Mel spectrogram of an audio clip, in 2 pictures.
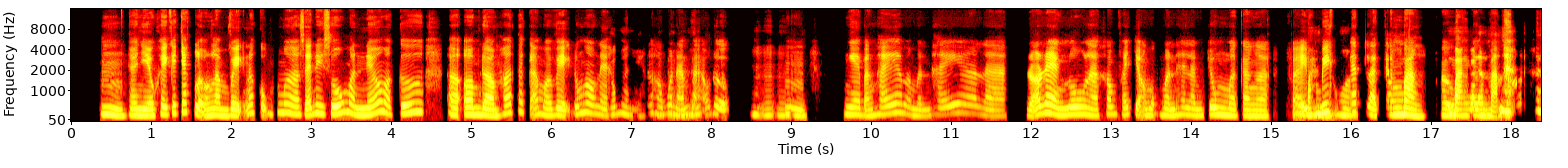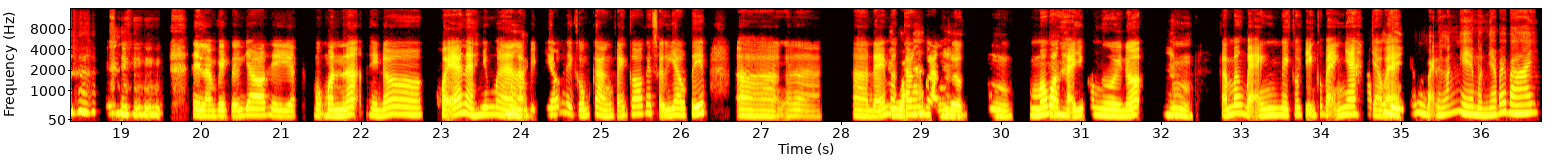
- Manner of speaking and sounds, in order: laughing while speaking: "bằng"; tapping; laughing while speaking: "mạnh"; chuckle
- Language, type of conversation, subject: Vietnamese, podcast, Bạn cân bằng thế nào giữa làm một mình và làm việc chung?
